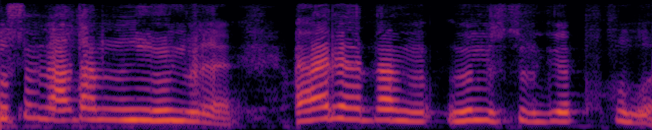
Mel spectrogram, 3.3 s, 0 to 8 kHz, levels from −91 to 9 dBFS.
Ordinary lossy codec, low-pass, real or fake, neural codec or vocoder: none; 7.2 kHz; fake; codec, 16 kHz in and 24 kHz out, 0.6 kbps, FireRedTTS-2 codec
